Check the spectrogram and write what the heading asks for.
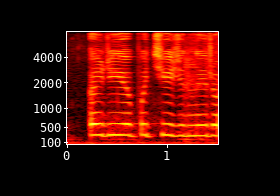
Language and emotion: Russian, sad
